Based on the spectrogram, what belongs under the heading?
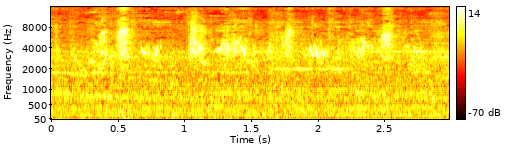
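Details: Budgerigar described as happy gives bursts of high, bright chirps about every half second, short warbled notes over a faint steady tonal background.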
